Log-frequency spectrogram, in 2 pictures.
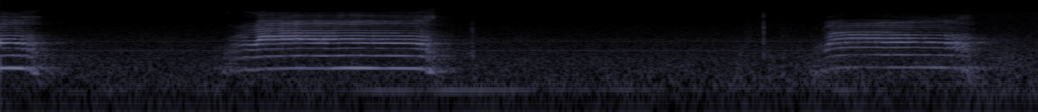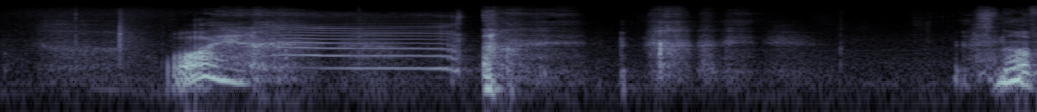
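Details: Very loud house cat pacing the hallway in the morning, giving long, steady, drawn-out meows every few seconds, with a person talking over the later calls indoors.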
